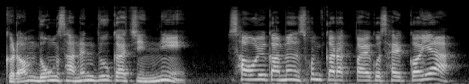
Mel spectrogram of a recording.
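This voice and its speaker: A man's voice: sits high, unhurried, a bit bright, pitched above the performer's own voice. A man voicing a stern rural mother who scolds her son. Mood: scolding. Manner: scolding, exasperated.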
